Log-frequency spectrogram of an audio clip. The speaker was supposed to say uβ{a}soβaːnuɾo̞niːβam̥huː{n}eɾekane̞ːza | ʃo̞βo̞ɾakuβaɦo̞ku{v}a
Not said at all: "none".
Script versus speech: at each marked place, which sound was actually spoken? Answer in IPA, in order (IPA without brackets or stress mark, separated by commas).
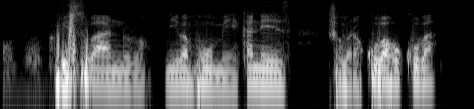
i, m, β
